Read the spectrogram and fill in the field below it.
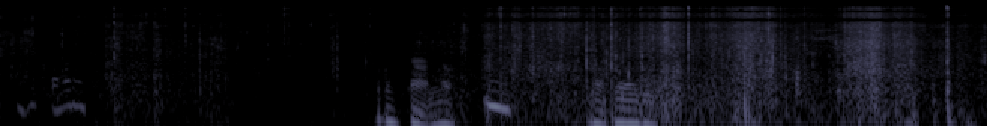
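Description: A knife slices through a mushroom stem.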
